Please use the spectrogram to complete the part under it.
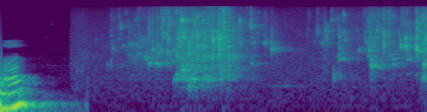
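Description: Water runs from a tap and splashes over hands.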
